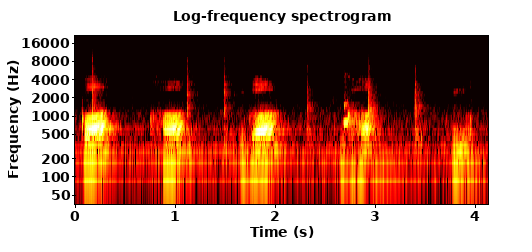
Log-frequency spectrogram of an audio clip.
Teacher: রাখবেন এই দুইটা হচ্ছে অঘোষ বাকি তিনটা হচ্ছে ঘোষ মনে রাখলাম এক আর তিন অল্পপ্রাণ দুই আর চার মহাপ্রাণ শেষেরটা নাসিক্য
